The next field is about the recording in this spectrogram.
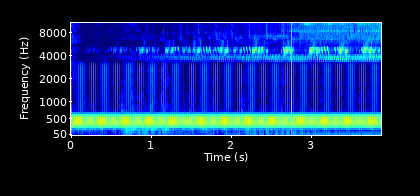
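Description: A telephone dial tone plays after the receiver is lifted: a continuous, even, steady hum held throughout, broken only by two faint clicks.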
